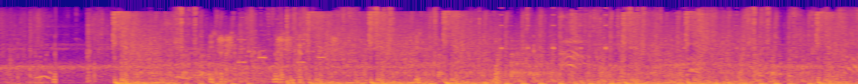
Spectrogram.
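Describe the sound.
Gunfire in a multiplayer shooter video game match: loud, continuous volleys of rapid shots mixed with heavier booms, running almost without pause for around nine seconds.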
